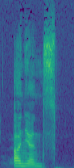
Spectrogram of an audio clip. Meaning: plural of onion
- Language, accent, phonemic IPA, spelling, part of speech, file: English, US, /ˈʌn.jənz/, onions, noun, En-us-onions.ogg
